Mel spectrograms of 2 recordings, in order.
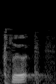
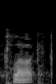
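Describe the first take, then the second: First: "clerk" said as "clurk"; American "clerk", rhyming with "jerk"; American pronunciation. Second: "clerk" said as "clark"; British "clerk", sounding like "clark"; British pronunciation. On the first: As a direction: say "clerk" with an er vowel, rhyming with work. Corrects himself to American pronunciation. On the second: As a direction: say "clerk" with an ah vowel, rhyming with park. British word, then American version. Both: Shown as a demonstration.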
